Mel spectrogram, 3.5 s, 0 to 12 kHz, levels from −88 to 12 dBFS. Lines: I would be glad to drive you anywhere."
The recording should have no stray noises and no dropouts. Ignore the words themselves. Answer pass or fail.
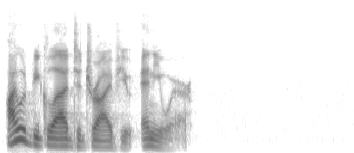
pass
